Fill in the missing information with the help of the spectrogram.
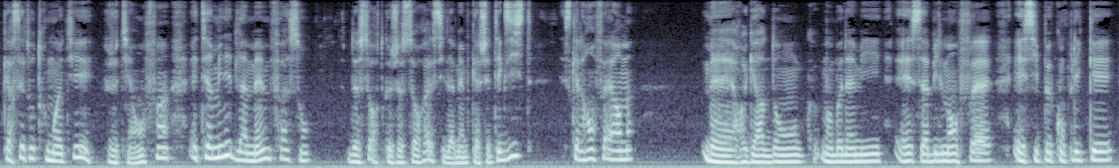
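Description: A man reading the part of a cocky, mocking gentleman thief in an audiobook, taunting and condescending. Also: medium pitch, animated, unhurried, pitched above the performer's own voice.

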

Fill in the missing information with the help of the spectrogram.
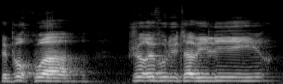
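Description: Tormented young nobleman, loud and impassioned, slow storybook delivery, put on by a male reader. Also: medium pitch, close to an everyday voice. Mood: vehement. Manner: vehement, impassioned outbursts.

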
